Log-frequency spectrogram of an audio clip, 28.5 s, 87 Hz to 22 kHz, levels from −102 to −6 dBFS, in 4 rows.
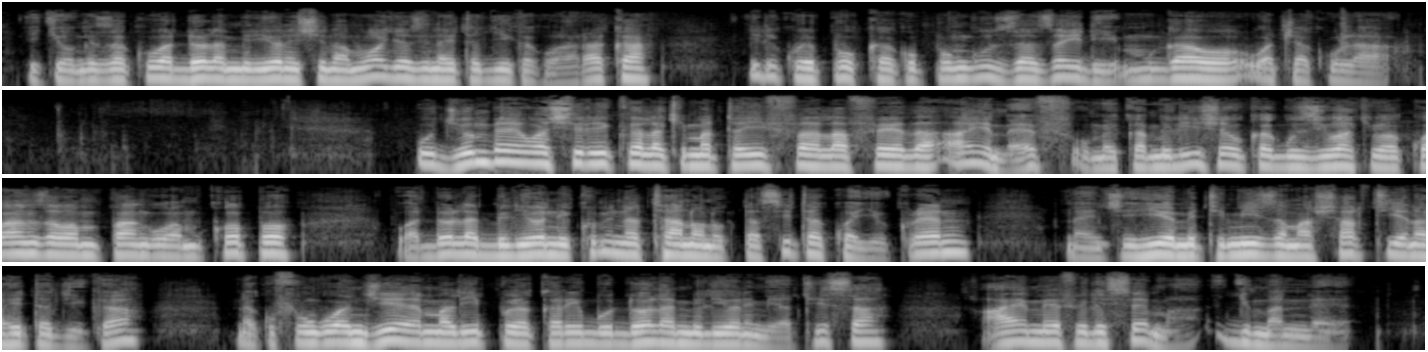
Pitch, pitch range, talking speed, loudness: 140 Hz, 130-150 Hz, 115 wpm, -30 LUFS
